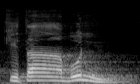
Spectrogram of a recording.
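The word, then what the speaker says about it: كتابٌ: ഈ സുക്കൂനായ നൂൻ എഴുത്തിലുണ്ടാവില്ല, പിന്നെയോ അത് ഉച്ചാരണത്തിലേ ഉണ്ടാവും. ഇപ്പോൾ ഞാൻ പറയാം, കിതാബുൻ, കിതാബുൻ, ബുൻ ഉണ്ടോ, സുക്കൂനായ നൂനുണ്ട്.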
